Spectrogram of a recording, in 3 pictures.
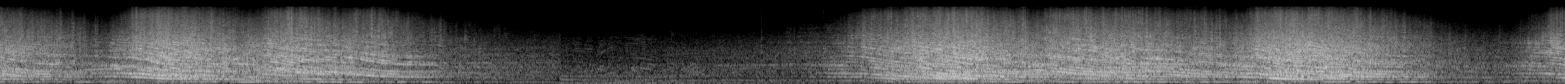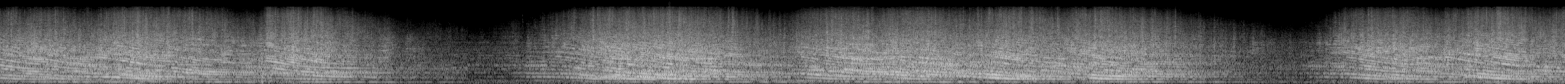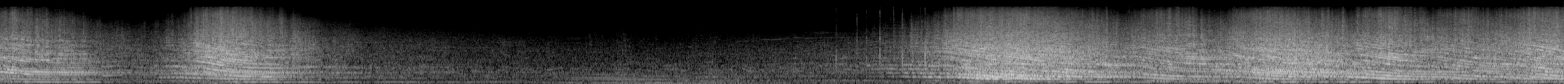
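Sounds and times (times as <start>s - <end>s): racing motorcycles screaming past: 38.4s - 46.9s.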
